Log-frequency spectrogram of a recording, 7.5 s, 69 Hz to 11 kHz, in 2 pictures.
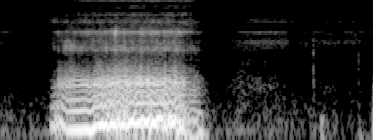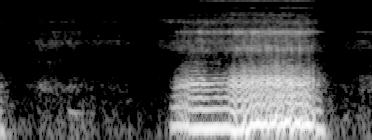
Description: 5 minutes of snoring sound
